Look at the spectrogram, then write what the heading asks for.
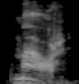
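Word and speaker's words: mawr: a ooh sound so m a w r remember every letter is pronounced Mao money yeah um over here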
